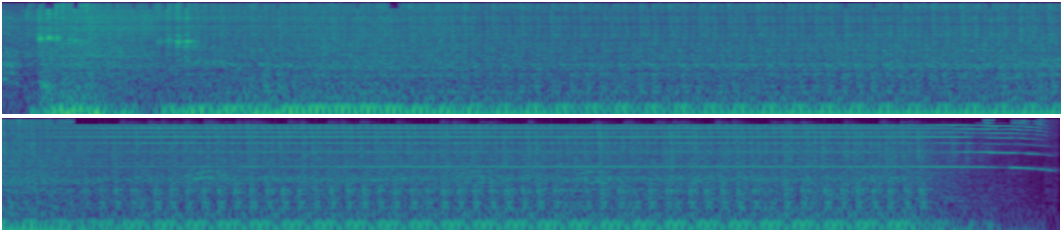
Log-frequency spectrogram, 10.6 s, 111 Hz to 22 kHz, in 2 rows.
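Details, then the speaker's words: Nissan 200SX S13 with CA18 engine, first start after wiring harness install: loud rough idle with a steady high-pitched whistle joining after a few seconds until shutdown, intake vacuum leaks from intake bolts not yet tightened. "well it starts but I forgot they got a lot of vacuum leaks because there's a lot of bolts I have to do up on the intake and yeah they were squealing like a pig but it started"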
